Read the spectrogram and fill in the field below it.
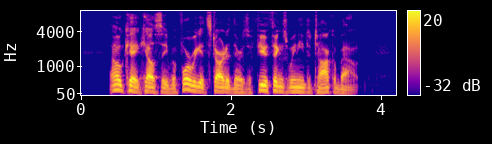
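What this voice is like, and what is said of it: Unwell-sounding voice. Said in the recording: “I am not feeling great, and that's why my voice sounds like this.”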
